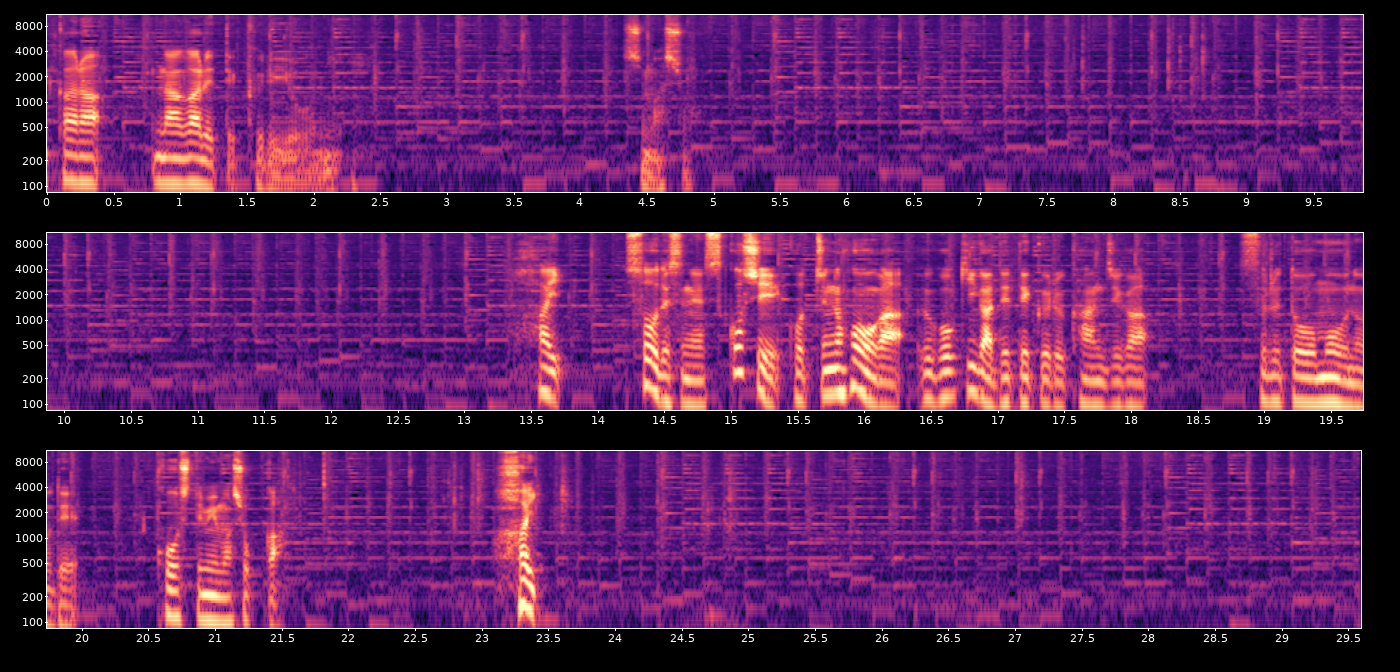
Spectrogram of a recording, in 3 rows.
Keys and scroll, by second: 23.3 ctrl+a, 24.6 ctrl+s.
